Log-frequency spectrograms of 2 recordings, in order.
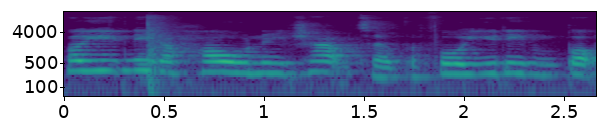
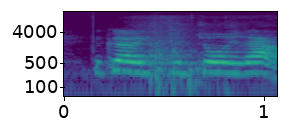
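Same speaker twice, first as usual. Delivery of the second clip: teasing; 4 semitones higher, 8 dB louder than usual. Acted. Tracy teasing Alexander.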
